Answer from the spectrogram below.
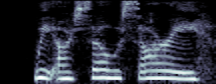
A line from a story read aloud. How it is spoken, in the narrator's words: I gasped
